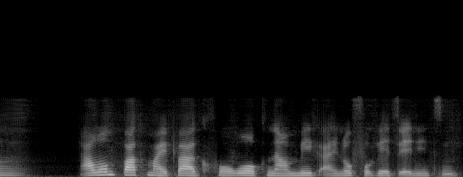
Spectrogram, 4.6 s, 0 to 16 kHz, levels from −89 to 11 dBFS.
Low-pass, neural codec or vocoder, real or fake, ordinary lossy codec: 7.2 kHz; codec, 16 kHz, about 1 kbps, DyCAST, with the encoder's durations; fake; none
